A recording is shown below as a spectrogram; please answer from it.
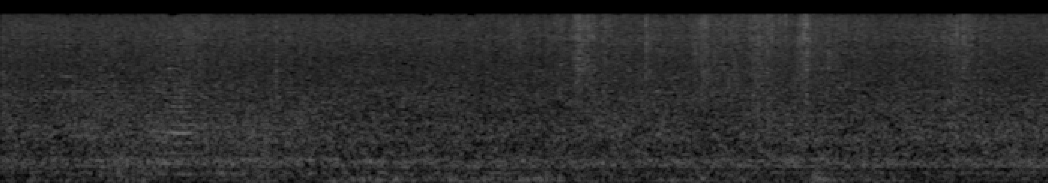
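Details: Honey bee swarm being caught: a dense, steady droning hum of many bees, even in loudness throughout, with faint scattered higher buzzes overhead.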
